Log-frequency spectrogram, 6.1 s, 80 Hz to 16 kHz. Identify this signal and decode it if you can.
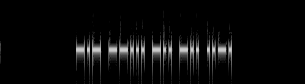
Morse code, heard as a keyed tone, about 26 wpm, 700 Hz. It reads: K7DDF
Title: Speed Racing - USA 1x3 Call Signs 22wpm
